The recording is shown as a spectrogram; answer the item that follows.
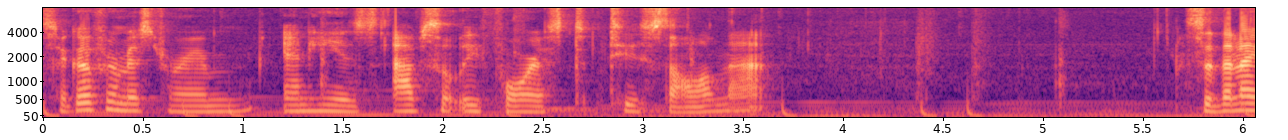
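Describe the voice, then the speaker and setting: Music in the background behind a woman speaking at a moderate pace. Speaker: card game player and content creator; game commentator. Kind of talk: casual talk to camera, gameplay commentary.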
